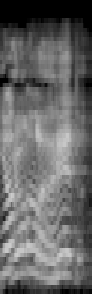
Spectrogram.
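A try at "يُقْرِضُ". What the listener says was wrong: کلکلا نہیں. یقرض، یقرض. قاف میں کلکلا کریں گے، ضاد میں کلکلا نہیں کریں گے.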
